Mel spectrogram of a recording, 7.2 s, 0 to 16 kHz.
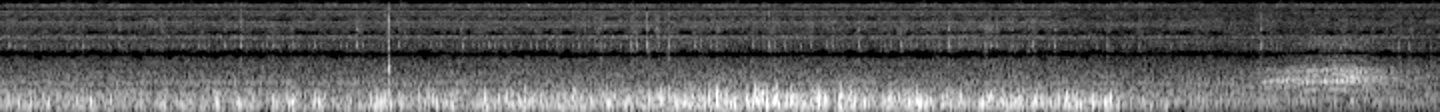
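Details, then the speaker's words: Maingear F131 desktop PC, normally quiet for years, suddenly makes a fast, uneven rattle (earlier a ticking) near the rear of the chassis at power-on; stopping the fan hub by finger doesn't stop the noise; cause unknown. "It's a ticking noise right now. Now it's changed to more of like a rattling noise."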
